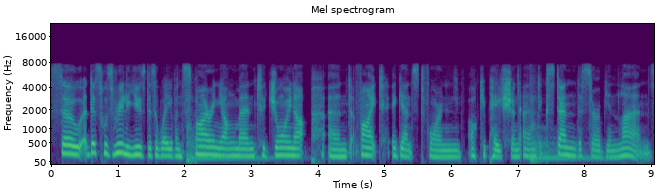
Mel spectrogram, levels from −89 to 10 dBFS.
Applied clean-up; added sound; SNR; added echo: none; Drum; 18 dB; none.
